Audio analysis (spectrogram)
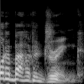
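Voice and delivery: high, falsely hearty, cried out. Narrator reads Cobthorn after he catches sight of a bell, with false heartiness. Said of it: "he cried with false heartiness".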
